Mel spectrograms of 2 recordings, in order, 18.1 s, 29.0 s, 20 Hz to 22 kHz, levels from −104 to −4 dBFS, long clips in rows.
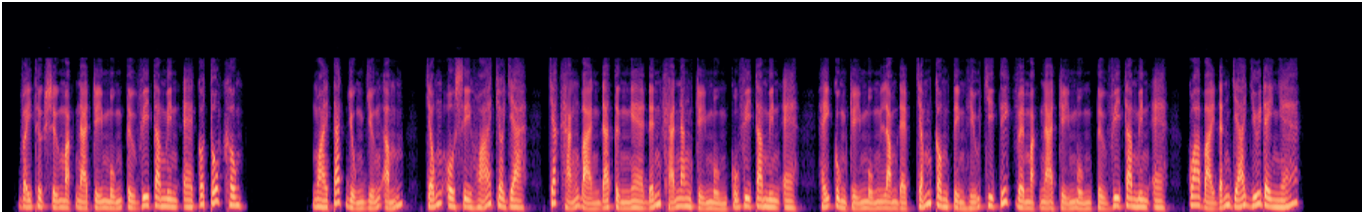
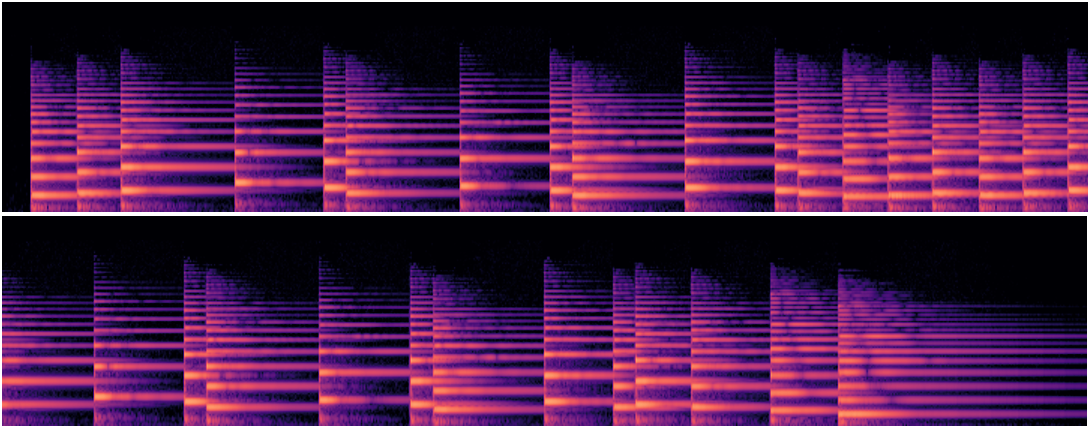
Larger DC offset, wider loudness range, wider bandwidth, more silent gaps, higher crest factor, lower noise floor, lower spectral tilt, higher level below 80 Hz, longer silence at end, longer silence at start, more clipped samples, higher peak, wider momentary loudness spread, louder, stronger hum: neither; about the same, 2 LU vs 3 LU; second, 6.8 kHz vs 8 kHz; first, 3.33-4.03 s vs none; about the same, 16 dB vs 18 dB; first, under -90 dBFS vs -68 dBFS; first, -8.5 dB/octave vs -5.5 dB/octave; about the same, -64 dBFS vs -68 dBFS; second, 0.85 s vs 1.3 s; second, 0.25 s vs 0.4 s; neither; first, -6 dBFS vs -14 dBFS; second, 5 LU vs 19 LU; first, -24 LUFS vs -31 LUFS; neither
